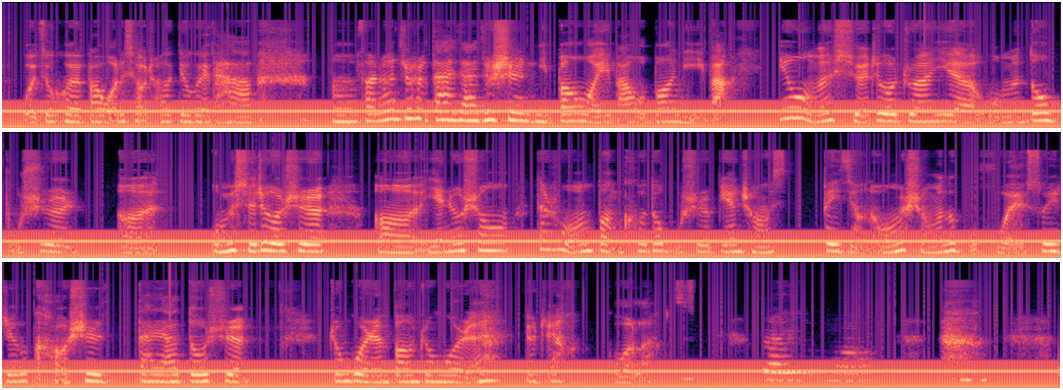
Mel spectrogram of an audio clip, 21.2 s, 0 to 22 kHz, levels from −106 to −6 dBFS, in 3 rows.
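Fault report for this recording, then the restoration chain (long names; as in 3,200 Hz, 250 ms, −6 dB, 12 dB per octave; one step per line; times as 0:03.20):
mains buzz 60 Hz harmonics 14 −26 dBFS
surface crackle 59 per second −27 dBFS
whistle 540 Hz −24 dBFS
0:06.16: click
0:15.25: click −5 dBFS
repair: click removal
hum removal 60 Hz, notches 14
notch filter 540 Hz, Q 30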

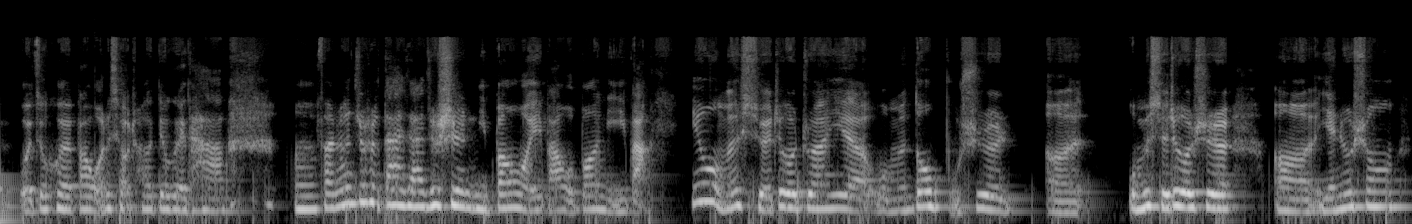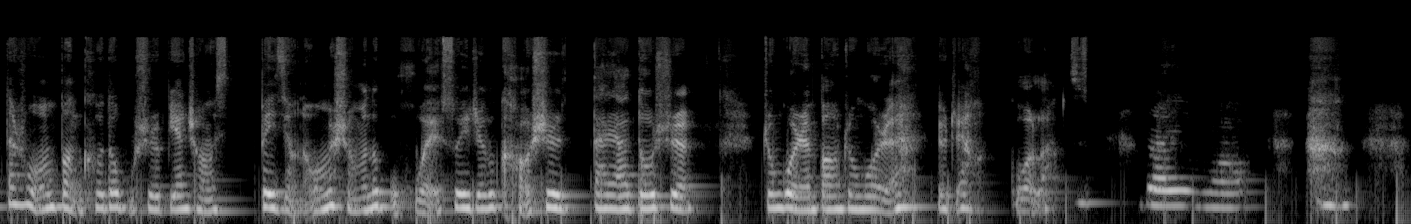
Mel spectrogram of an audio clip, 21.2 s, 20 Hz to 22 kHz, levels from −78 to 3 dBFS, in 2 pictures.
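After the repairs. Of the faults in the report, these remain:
none of them is left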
